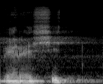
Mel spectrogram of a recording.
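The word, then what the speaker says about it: בְּרֵאשִׁית: Pero en la palabra hebrea, en el principio se pronuncia peresit. ¿Y qué pasa? El libro de Génesis, capítulo 1, versículo 1, inicia con esa palabra peresit, quiere decir en el principio, ya que originalmente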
